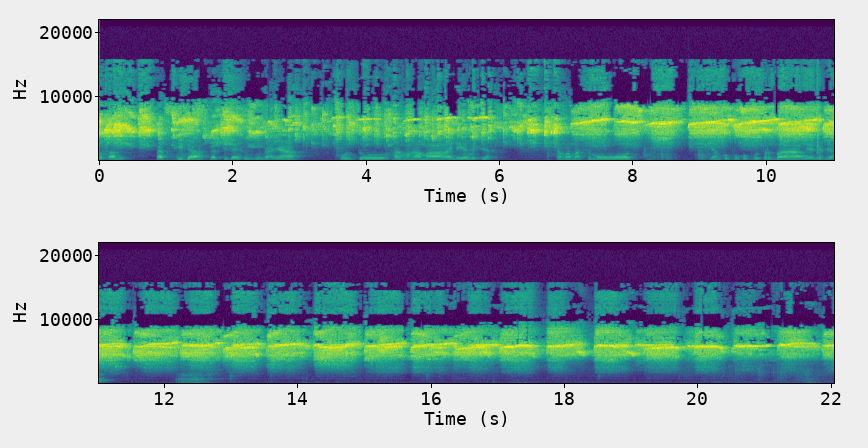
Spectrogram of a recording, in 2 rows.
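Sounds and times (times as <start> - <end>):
swiftlets chirping: 0.0 - 13.9.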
